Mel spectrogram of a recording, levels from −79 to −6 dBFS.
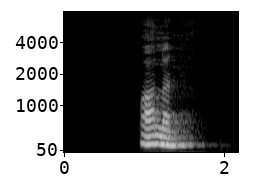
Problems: background sounds at intervals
